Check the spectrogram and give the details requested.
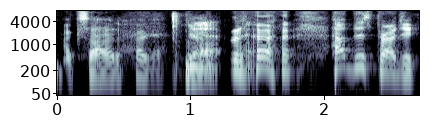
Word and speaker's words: Excide: Am I pronouncing that right? Yeah. I was going to say, we hear like the emphasis different, like people say it differently every now and then, but yeah, Excide.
